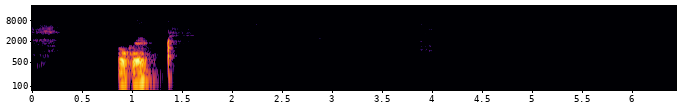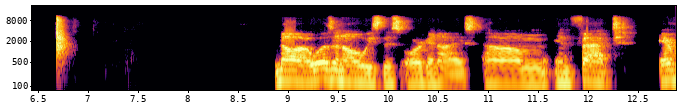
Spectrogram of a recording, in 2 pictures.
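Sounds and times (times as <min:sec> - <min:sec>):
speech: 0:00.9 - 0:01.4, 0:08.9 - 0:12.8
sharp hand claps: 0:06.7 - 0:07.0
faint soft rustling: 0:07.0 - 0:07.7.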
